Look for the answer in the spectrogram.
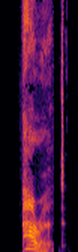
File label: "parrot", vocab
